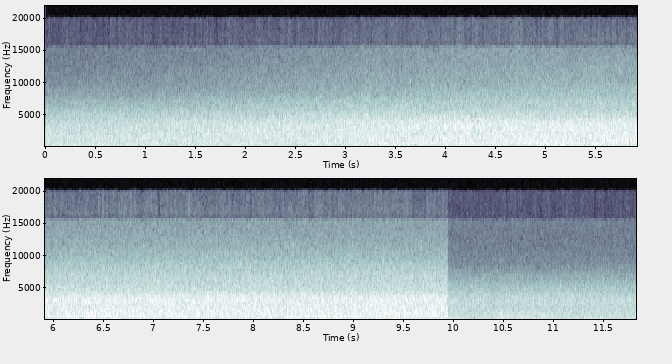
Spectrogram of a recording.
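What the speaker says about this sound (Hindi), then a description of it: "ये विष्णुप्रयाग है और ये अलकनंदा नदी" The Alaknanda river rushes at Vishnuprayag in the Himalayas, a loud, unbroken roar of churning whitewater filling the scene, dipping slightly near the end, with no voices.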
